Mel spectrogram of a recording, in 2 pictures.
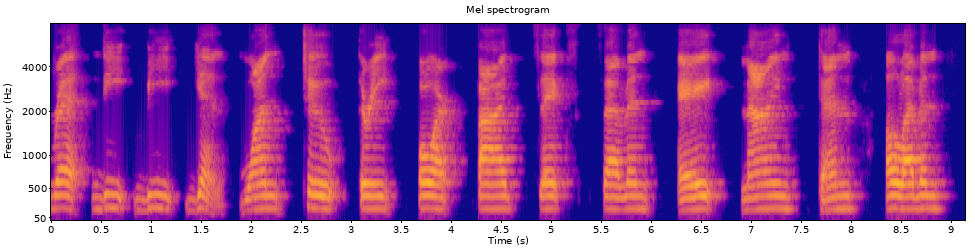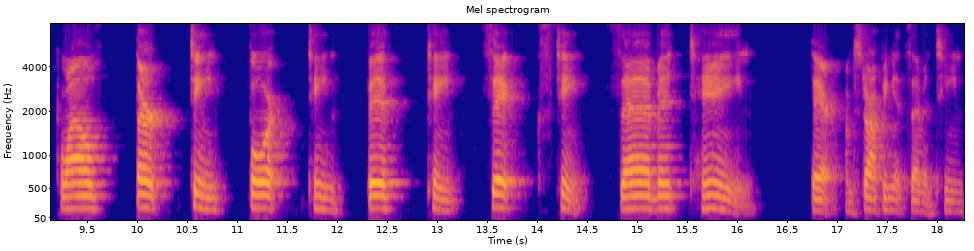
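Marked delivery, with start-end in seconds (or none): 1.9-16.2 robotic voice, much slower. Leading listeners in counting to seventeen together: robot voice. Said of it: "let's count to 17 in our robot voices".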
